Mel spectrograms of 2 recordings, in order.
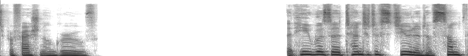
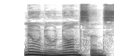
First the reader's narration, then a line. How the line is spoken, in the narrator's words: said the first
